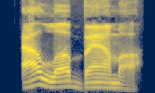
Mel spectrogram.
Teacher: The stress is on the third syllable. Ba. Don't say alaba or elab. · Americans flatten that middle vowel with a schwah.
